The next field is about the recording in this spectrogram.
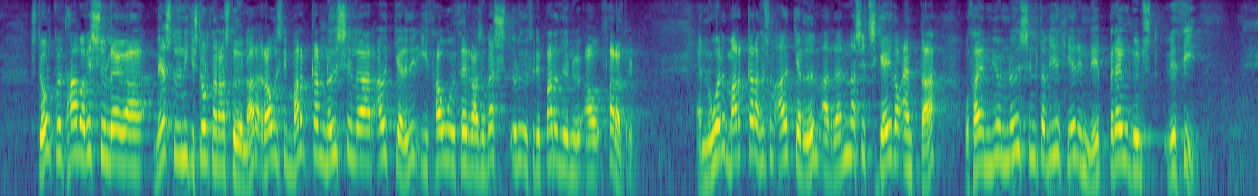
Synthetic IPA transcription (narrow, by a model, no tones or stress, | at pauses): st̪jowɾt̪n̥fœlt̪haːvavɪsːʏlɛːɣamɛːðst̪œːðnicɪst̪jowɾt̪naɾanst̪œːðʏnːaɾraːwðɪst̪imarkaɾnœɥðsɪnlɛɣaɾaðcɛɾðɪɾiθaːwʏθejrːasɛvɛst̪ʏɾðʏfɪɾɪɾpaɾðɪnʏʔawfaːɾalt̪ɾɪ̰m | ɛnːuɛɾðmaɾkaɾawfθɛsːʏmaðcɛɾðʏmaðrɛnːasɪht̪sceːjðawɛnt̪aɔɣθaðɛɾmjœːɣnœɥðsɪnlɪt̪avɪðçɛːɾɪnːɪpɾɛɣðʏmst̪vɪðθi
